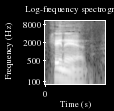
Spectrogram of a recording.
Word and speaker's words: Canaan: And Ham is the father of Canaan. We always call it Canaan, but it's actually a three-syllable word.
